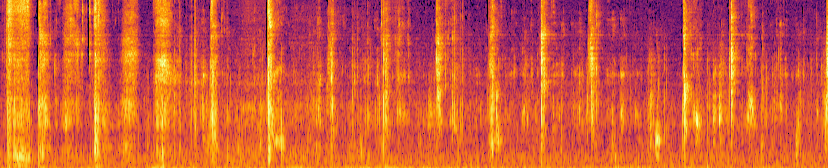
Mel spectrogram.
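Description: A person chewing a mouthful of sauced battered fried pork (tangsuyuk): a run of short, irregular crunches and mouth smacks, about one or two a second.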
